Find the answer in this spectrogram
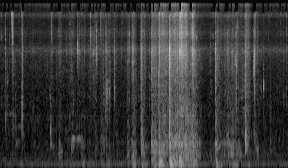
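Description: A young rabbit suckling, soft wet clicks and smacks that quicken into a busier burst, over a low hum.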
